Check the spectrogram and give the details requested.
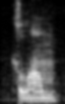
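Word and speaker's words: Colomé: have got a Danny Colombe. I don't know how you say that dude's name. Apparently you don't pronounce the bay at the end of it. Colombe.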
